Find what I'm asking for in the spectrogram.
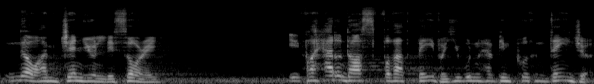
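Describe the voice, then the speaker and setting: An earnest, guilt-ridden captive in a radio play, speaking in a subdued way, played by a man. His voice sits slightly high. There is reverb and clear background ambience. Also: moderate pace, fairly bright tone, a little hiss or hum, close to an everyday voice. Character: captured young man, guilty and protective.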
